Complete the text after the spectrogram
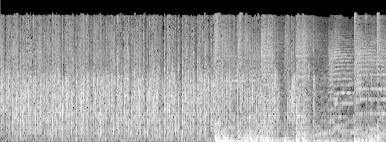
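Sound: audience applause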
